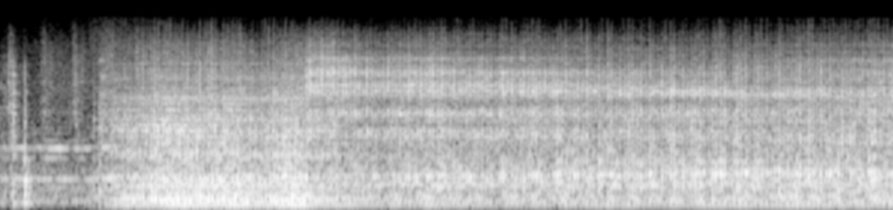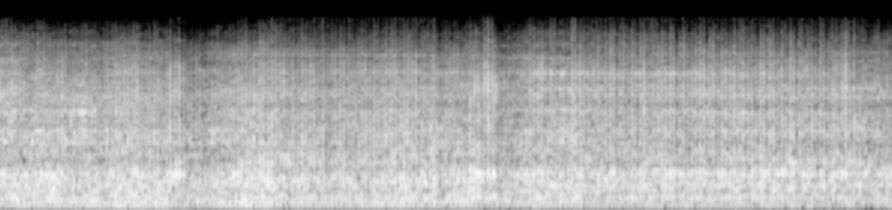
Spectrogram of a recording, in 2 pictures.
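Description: A scroll saw hums as it cuts through wood.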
